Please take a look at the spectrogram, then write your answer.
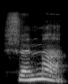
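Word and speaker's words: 什么: 什么 shennya 2 sebenarnya ya. 什么时候开学？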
